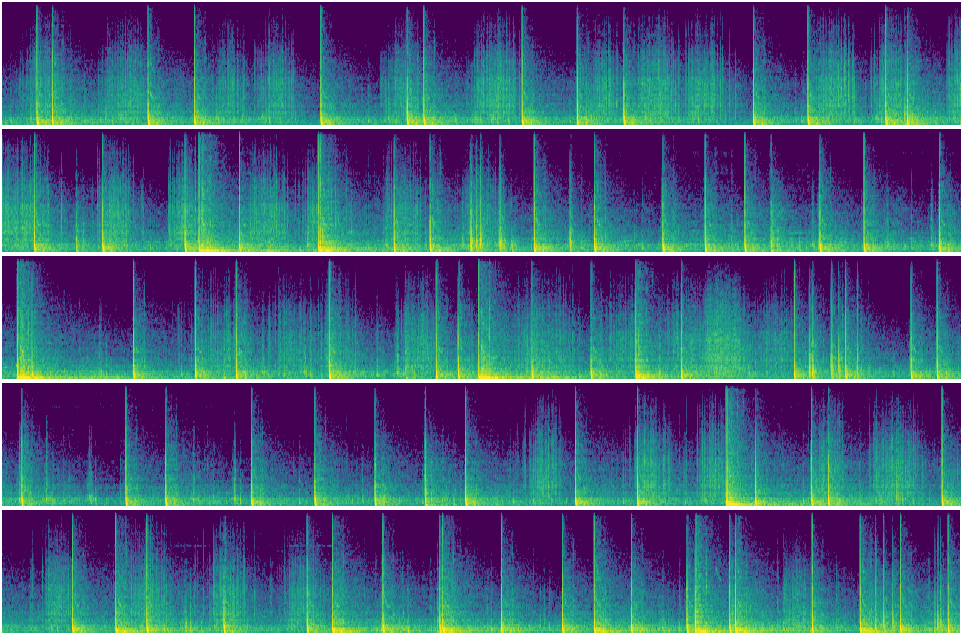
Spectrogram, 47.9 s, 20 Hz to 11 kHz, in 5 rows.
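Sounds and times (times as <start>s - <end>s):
fireworks bangs and crackles: 0.0s - 47.9s
deep firework booms: 11.4s - 18.4s, 19.0s - 26.2s, 36.0s - 37.3s.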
